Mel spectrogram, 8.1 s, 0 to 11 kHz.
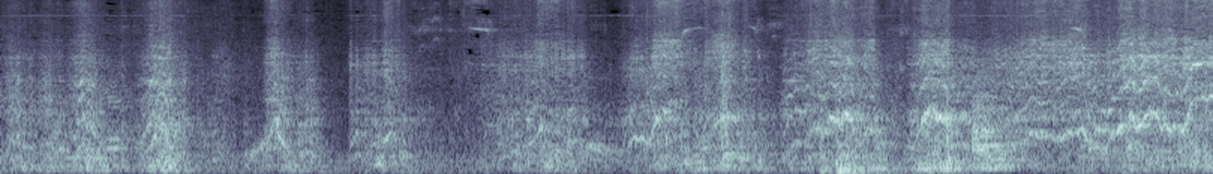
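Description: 1/10-scale RC rock crawler working over the course, its electric motor and gears whining with a wavering pitch while the tires scrape and grip on the obstacles.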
